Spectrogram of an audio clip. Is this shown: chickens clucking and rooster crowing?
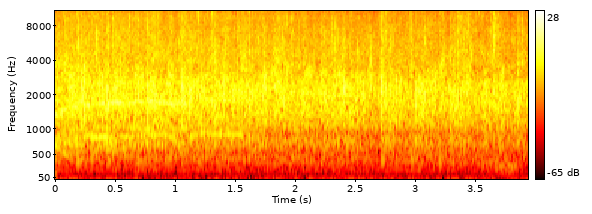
no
